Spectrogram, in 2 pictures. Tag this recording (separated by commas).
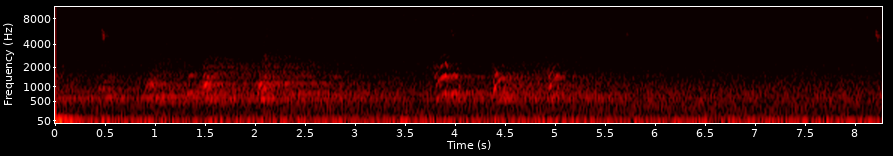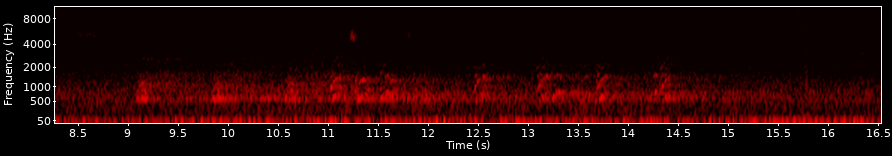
Dog, pets, Animal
